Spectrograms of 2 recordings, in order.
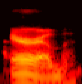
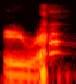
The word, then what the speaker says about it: Arab: It's actually pronounced Arab, not Arab.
